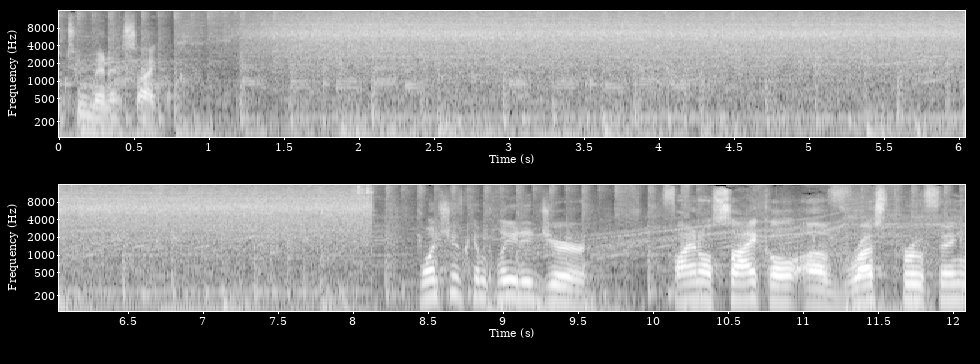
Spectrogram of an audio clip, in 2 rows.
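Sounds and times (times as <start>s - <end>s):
ultrasonic cleaning tank hiss: 1.1s - 8.2s.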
